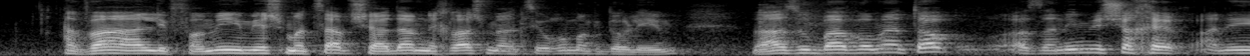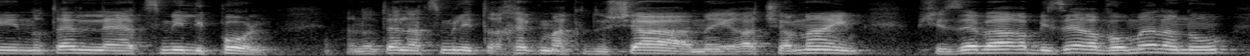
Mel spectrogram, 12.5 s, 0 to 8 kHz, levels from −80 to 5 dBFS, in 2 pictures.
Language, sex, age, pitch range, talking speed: Hebrew, male, 30-49, 145-185 Hz, 155 wpm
